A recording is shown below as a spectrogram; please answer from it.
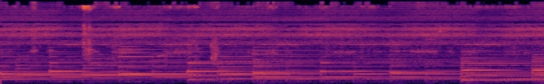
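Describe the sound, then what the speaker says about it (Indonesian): Cicadas drone on a quiet rural hillside, a sustained buzzing chorus that shifts in pitch in stepped waves, fairly close and heard alone. "Suara tonggeret. Nah, kerunguan suara tonggeret gini."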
